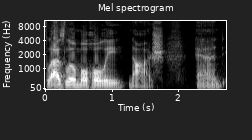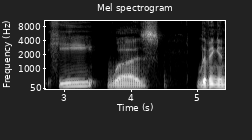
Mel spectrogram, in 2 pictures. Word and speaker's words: László Moholy-Nagy: always I just cringe when people get that name wrong. But it's Laszlo Moholy-Nagy, and he was living in Germany, teaching at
